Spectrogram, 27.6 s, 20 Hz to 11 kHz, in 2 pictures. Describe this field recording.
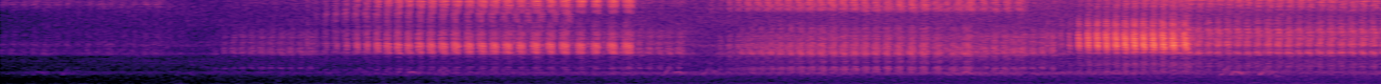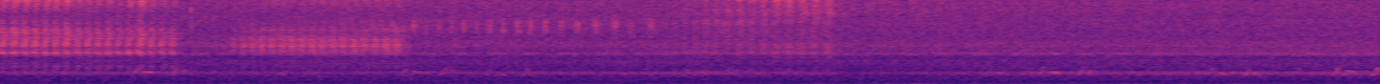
Pedernales: My favorite primitive camping spot and site of MANY good times. Wind, leaves, cicadas, frogs, Whippoorwills. other bugs.. Tascam DR100 MK-2 internal cardiods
